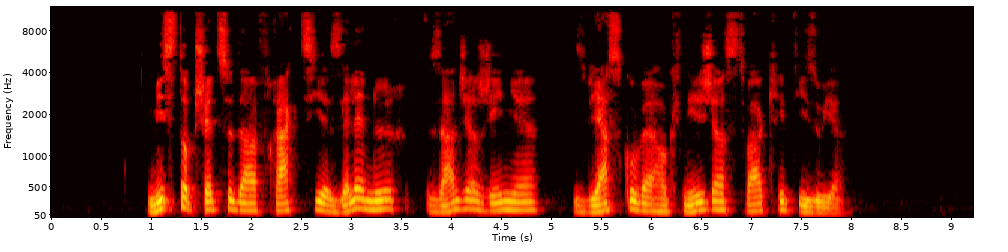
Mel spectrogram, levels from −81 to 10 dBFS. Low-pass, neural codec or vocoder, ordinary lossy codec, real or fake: 10.8 kHz; none; MP3, 48 kbps; real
